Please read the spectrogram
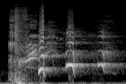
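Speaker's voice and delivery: very high burst of laughter; real high-pitched laughing fit; laughing hard. Real, not acted. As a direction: crack up at the punchline. Cracks up at punchline.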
